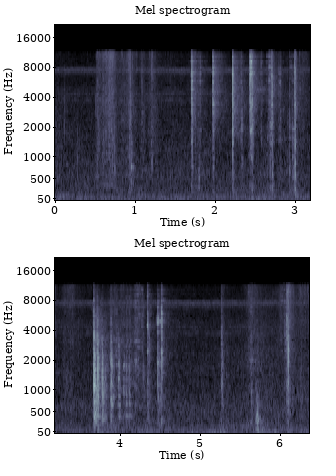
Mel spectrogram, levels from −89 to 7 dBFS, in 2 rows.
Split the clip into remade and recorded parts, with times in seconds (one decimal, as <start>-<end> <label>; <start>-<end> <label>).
0.0-1.4 recorded; 1.4-1.9 remade; 1.9-4.1 recorded; 4.1-5.3 remade; 5.3-6.4 recorded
